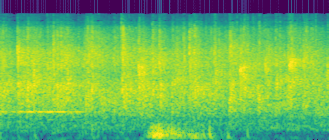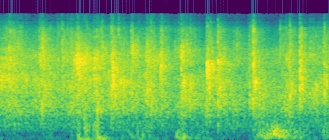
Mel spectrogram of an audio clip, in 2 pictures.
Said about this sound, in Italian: Forte questo applauso!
